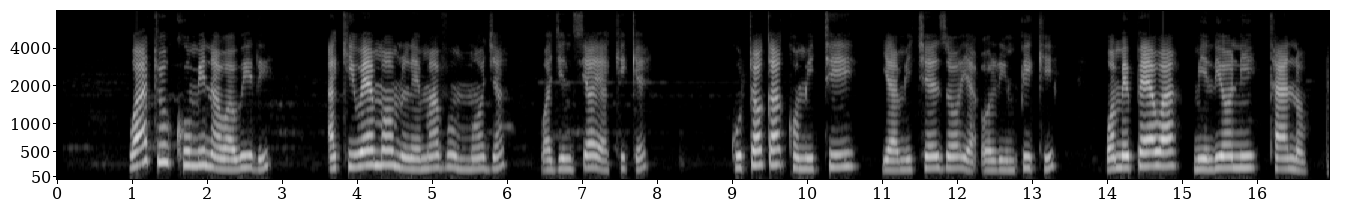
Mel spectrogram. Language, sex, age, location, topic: Swahili, female, 25-35, Kisumu, education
